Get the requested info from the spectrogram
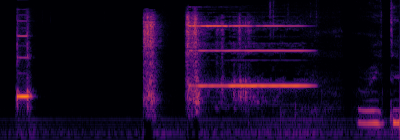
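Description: Cash-register sound at the till: a short beep, then a ka-ching whose bell rings on for about a second before stopping.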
